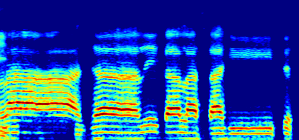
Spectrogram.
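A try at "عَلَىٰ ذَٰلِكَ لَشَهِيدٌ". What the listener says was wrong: Tinggal shinnya belum gede itu. Coba shinnya. Shin. Kalau la syahid ada double hurufnya. Ala zalika la syah la syah la bukan la syahid. Kalau la syahid sinnya dua. La syahid.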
